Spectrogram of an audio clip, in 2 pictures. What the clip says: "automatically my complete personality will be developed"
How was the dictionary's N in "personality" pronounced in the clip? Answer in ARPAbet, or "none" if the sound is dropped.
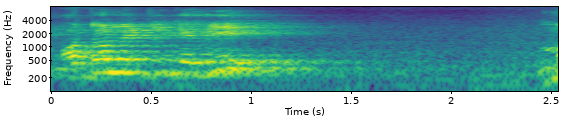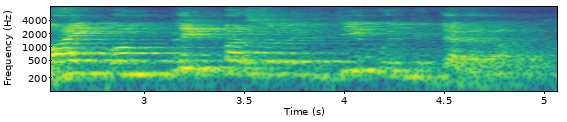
L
